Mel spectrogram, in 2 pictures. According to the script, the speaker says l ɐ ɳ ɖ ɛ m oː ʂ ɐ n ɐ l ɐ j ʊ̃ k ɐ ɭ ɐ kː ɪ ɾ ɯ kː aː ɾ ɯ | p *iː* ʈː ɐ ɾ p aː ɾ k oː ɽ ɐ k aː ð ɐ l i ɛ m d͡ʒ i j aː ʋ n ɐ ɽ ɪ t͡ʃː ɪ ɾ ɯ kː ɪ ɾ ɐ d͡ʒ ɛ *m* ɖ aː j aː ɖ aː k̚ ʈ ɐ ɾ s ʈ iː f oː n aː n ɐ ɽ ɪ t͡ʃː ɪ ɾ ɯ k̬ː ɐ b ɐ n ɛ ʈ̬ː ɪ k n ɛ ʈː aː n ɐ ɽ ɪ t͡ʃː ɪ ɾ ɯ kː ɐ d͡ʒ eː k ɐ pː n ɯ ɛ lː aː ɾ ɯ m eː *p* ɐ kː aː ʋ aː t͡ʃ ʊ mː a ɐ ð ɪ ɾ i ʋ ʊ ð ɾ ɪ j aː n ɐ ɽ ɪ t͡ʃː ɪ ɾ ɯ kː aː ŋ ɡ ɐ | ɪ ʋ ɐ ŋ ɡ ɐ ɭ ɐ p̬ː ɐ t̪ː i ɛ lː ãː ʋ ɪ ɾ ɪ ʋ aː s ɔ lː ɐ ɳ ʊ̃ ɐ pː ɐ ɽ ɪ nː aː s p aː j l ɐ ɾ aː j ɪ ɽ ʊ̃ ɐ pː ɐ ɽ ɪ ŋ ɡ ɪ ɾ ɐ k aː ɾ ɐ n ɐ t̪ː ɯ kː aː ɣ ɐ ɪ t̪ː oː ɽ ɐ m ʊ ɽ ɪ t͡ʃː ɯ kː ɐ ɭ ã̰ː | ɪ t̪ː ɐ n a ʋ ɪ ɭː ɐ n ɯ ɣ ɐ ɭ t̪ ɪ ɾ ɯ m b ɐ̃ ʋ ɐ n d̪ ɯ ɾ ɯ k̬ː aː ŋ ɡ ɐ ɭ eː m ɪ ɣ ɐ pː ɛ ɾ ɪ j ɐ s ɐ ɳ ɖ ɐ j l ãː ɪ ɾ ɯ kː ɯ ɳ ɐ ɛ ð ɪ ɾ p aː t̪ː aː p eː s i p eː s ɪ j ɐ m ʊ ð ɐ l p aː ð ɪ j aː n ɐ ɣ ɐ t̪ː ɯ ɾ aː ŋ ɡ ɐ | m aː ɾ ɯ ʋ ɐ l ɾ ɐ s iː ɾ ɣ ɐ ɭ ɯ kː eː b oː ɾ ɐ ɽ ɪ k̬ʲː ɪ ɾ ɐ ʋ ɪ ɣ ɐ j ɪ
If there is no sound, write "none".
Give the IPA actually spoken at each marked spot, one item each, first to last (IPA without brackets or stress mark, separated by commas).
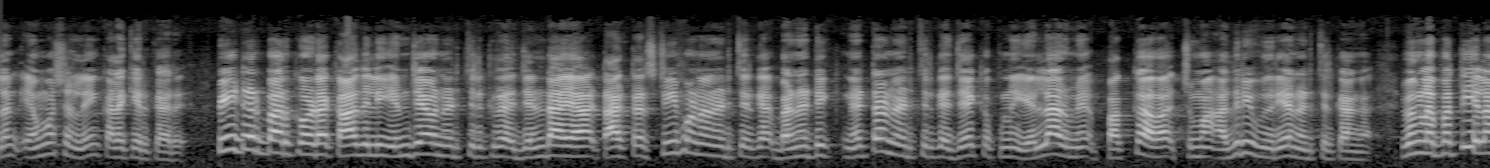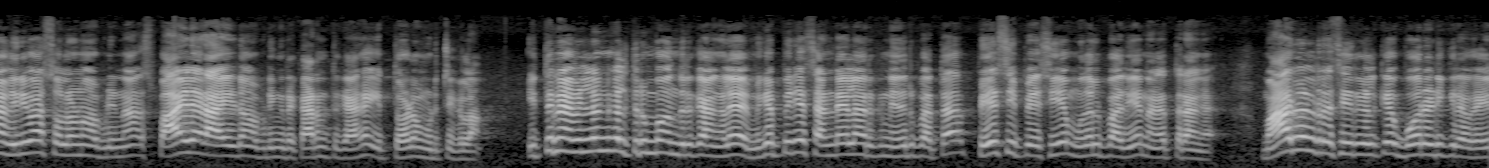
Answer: iː, ɳ, p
